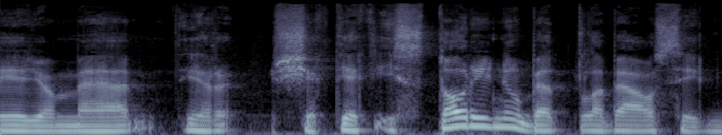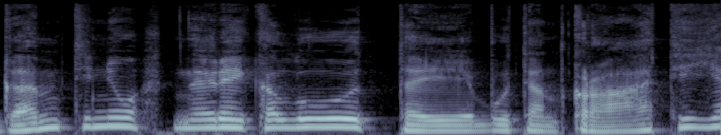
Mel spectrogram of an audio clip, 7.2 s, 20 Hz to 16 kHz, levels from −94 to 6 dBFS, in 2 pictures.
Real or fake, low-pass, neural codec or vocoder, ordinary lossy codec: real; 14.4 kHz; none; MP3, 96 kbps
